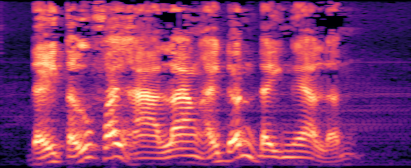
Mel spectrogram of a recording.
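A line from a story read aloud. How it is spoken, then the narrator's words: Loud commanding shout. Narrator (Vietnamese): Thần cơ tú sĩ Hồng Sách lớn tiếng quát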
